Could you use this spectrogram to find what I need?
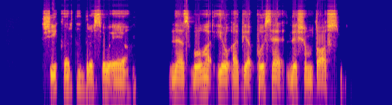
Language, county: Lithuanian, Kaunas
